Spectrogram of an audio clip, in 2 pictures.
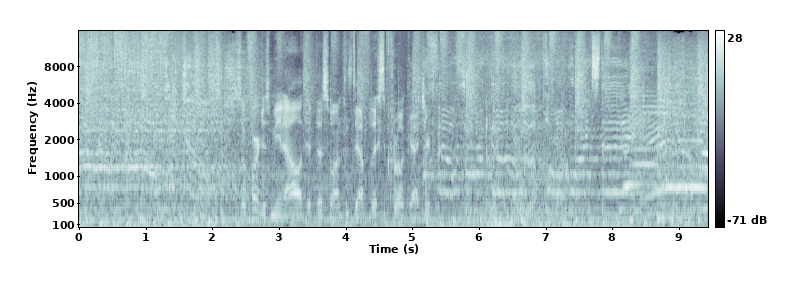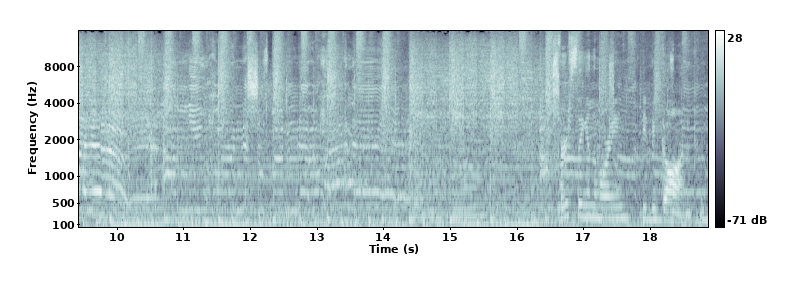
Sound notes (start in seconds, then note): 5.5 bike whizzing over ramp; 9.6 friends exclaiming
